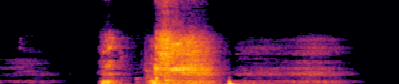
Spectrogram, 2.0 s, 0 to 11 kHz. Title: sneezing male #8 (big and small sneezes)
